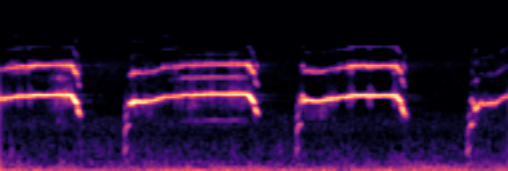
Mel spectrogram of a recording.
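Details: Hungry White-tailed Eagle chick at a nest in Finland in July, jumping toward its parent: long, thin whistled cries with slightly falling ends, four in under four seconds, each about half a second to a second long.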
